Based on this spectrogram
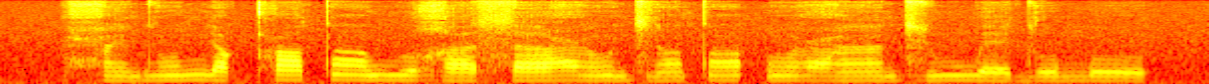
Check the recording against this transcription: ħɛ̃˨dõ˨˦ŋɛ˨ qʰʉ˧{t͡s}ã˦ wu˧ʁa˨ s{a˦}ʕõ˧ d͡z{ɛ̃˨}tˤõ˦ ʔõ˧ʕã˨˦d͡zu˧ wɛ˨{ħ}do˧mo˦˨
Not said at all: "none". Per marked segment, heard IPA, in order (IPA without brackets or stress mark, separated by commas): tˤ, a˨˦, ɛ̃˨, none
